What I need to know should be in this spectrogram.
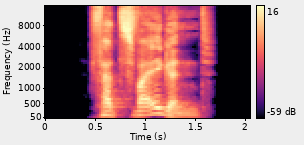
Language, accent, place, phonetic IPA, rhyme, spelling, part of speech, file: German, Germany, Berlin, [fɛɐ̯ˈt͡svaɪ̯ɡn̩t], -aɪ̯ɡn̩t, verzweigend, verb, De-verzweigend.ogg
- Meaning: present participle of verzweigen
